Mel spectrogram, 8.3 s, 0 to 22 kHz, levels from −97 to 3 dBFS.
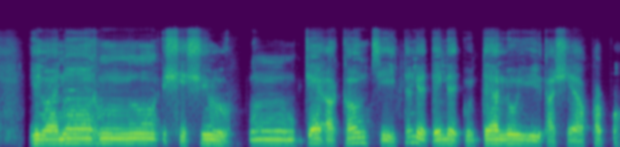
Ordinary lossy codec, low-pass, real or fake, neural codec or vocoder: none; 9.9 kHz; fake; codec, 24 kHz, 0.9 kbps, WavTokenizer, medium music audio release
